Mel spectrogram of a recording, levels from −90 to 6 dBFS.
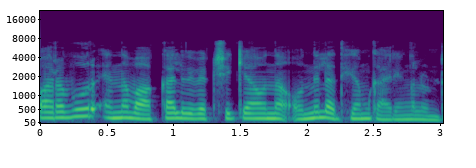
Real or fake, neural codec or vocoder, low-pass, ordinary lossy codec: real; none; 7.2 kHz; none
